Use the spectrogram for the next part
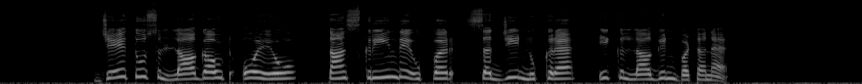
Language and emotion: Dogri, neutral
